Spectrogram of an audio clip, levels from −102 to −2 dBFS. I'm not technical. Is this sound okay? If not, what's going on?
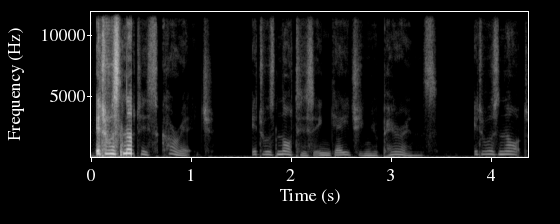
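No. From 0.4 s to the end, the speech almost vanishes, leaving only a faint trace. The likely cause is one channel inverted: one stereo side is flipped upside down, so when both sides are combined, the voice they share cancels itself out.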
